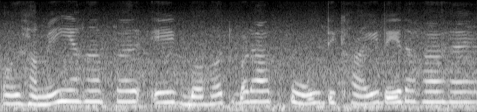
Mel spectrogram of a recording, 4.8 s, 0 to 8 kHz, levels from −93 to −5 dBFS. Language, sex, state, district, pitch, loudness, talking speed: Hindi, female, Maharashtra, Gondia, 155 Hz, -13 LUFS, 150 wpm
